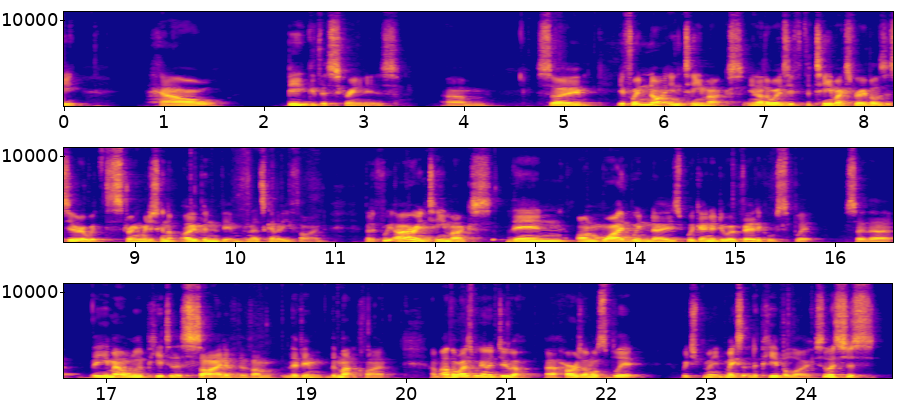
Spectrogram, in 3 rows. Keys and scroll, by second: 0.3 shift+v, 5.2 Escape, 5.4 k, 5.6 k, 7.4-9.6 typing, 10.4 Escape, 10.6 Escape, 11.1 j, 11.8 j, 15.0 shift+v, 19.8 j, 20.0 j, 20.1 j, 20.6 Escape, 21.0 shift+v, 24.1 shift+super+{.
